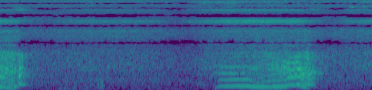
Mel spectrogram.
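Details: Sleeping animal snoring: a single drawn-out, faintly whining snore on the in-breath in a quiet room.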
